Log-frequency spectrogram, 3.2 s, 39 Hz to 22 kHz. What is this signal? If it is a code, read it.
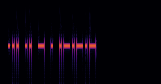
Morse code, heard as a keyed tone, about 28 wpm, 700 Hz. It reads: SITE.
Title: Sentences from Top 1000 Words - Review Part 4 - 28wpm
